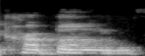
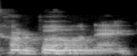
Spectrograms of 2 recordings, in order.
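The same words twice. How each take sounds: First: The name is said with an American pronunciation. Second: The name is said with an Italian pronunciation. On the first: "The the American pronunciation is the Carbone family" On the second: "or the Italian Carbone"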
